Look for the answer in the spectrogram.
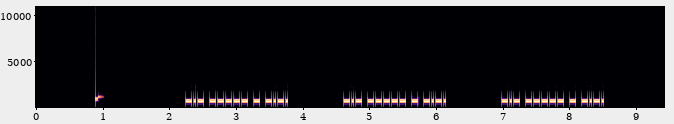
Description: Morse code, heard as a keyed tone, about 40 wpm, 700 Hz. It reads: K0TC K0TC K0TC
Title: Call Signs Repeated 2x - 40wpm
